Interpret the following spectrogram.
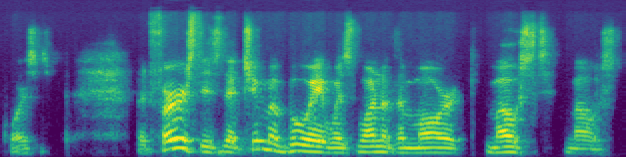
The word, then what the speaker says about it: Cimabue: Cimabue. That would pronounce it like CH. CIMABUE.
